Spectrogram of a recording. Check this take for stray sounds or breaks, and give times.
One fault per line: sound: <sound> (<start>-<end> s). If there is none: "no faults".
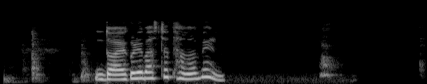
sound: bark (3.2-3.5 s)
